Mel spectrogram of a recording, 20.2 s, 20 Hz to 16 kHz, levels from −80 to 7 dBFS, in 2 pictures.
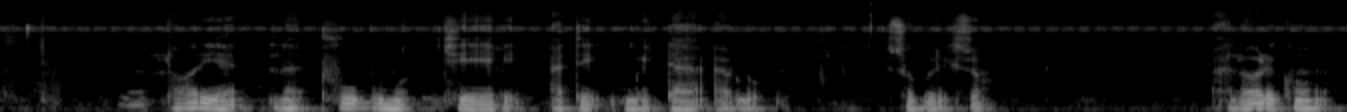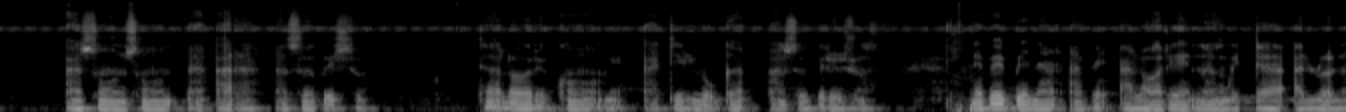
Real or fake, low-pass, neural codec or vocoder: fake; 14.4 kHz; autoencoder, 48 kHz, 128 numbers a frame, DAC-VAE, trained on Japanese speech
